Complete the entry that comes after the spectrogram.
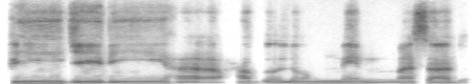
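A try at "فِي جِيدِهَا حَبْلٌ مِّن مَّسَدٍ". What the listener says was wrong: না ভাই, দিতে টান হবে না, দিতে টান হবে না। দিহা, দ রসিকার দি, হ আকার হা, দিহা।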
